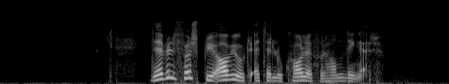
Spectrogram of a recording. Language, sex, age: Norwegian, female, 37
